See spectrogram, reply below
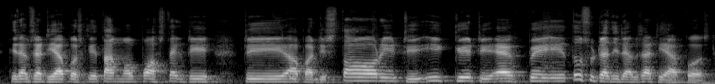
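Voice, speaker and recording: A middle-aged man hosting a relaxed talk on marriage, chatty and repeating his points with frequent chuckles. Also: mid-range voice, normal speed. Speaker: host, marriage counselor.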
